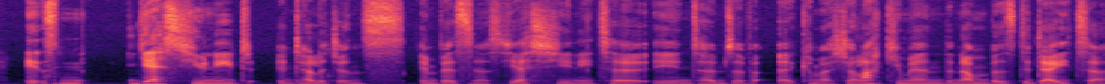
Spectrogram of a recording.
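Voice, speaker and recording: A woman with a northern English accent speaks at a moderate pace with ordinary pitch variation. The recording is very clean, with a silent background. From northern England. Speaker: luxury retail consultant. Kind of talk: interview conversation.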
